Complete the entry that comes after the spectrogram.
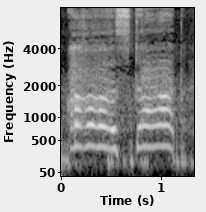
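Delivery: high, loud frustrated yell; retold yell. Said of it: "I yell".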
